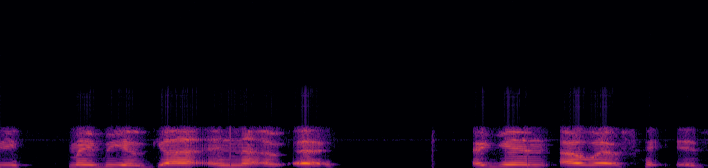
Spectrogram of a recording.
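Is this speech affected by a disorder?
Yes: cerebral palsy; from birth.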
